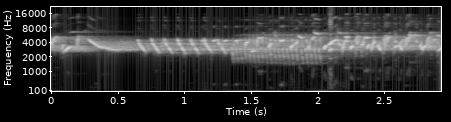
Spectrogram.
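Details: Goldfinch song: bright, rapid twittering with a quick run of repeated clipped notes, then a brief buzzy rattle and more jingling phrases.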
